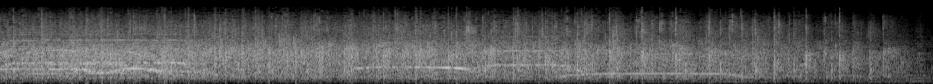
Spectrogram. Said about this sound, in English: Let's give a big round warm applause for Dr. Jeff Morgan.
